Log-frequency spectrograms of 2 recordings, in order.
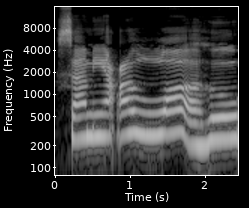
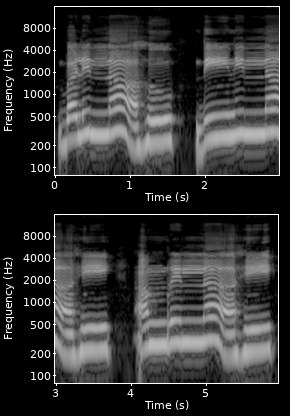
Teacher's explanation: அந்த அந்த அல்லாஹ், அதாவது வல்லினம் அப்படிங்கிறது எப்படின்னா, அந்த அல்லாஹ் அப்படிங்கிற வார்த்தையை சொல்லும்போது நாக்கை இஸ்தியலா எழுத்துக்கு சொல்கிற மாதிரி, அதாவது ஹெவி லெட்டருக்கு சொல்கிற மாதிரி நாக்கை நல்லா உள்நாக்கை உயர்த்தி சொல்லணும் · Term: வல்லினமாக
